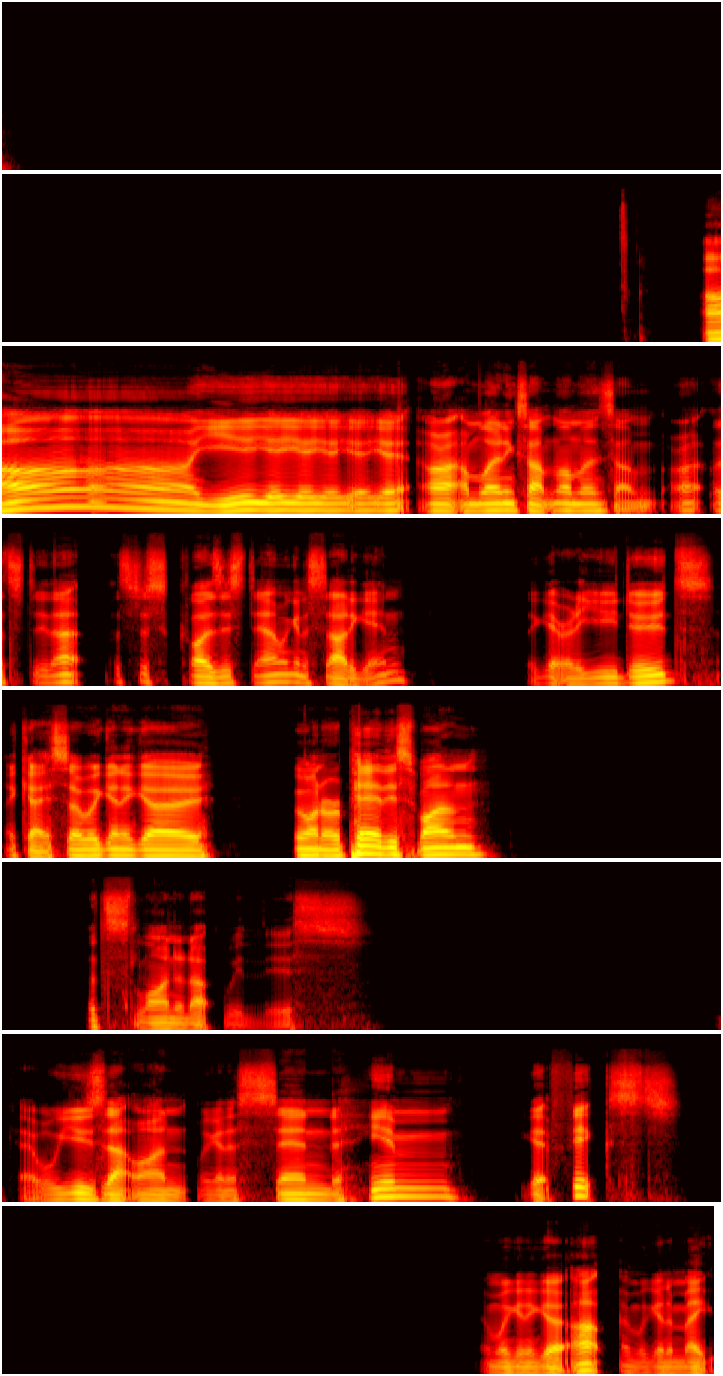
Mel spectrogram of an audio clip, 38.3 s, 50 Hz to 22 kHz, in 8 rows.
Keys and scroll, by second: 11.5 super+Tab, 18.1 super+Tab, 35.8 super+Tab, 37.2 p.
